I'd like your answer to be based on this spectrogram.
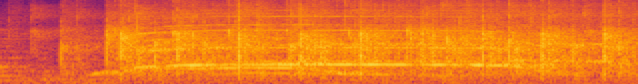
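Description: Audience applause fills a comedy improv show after an act is introduced, a dense burst of clapping and cheering that swells quickly and holds steady, with a sustained whistle or tone running through it.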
